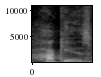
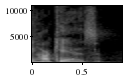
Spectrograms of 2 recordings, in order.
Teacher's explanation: It's Jaquez with the accent on the first syllable.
